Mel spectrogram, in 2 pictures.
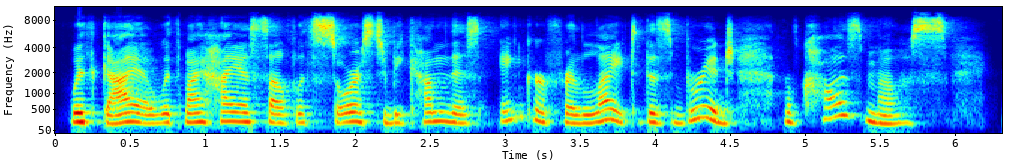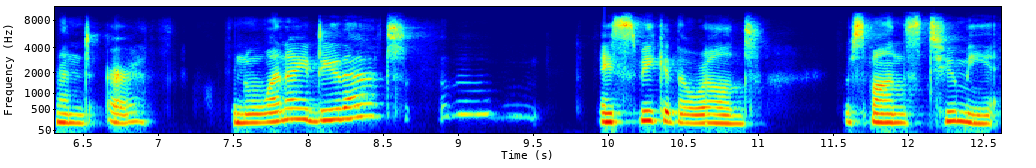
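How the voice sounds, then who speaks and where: Young woman coach doing a spiritual pep talk, earnest and flowing, medium-pitched voice. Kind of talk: inspirational monologue.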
